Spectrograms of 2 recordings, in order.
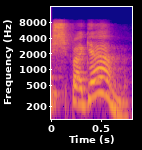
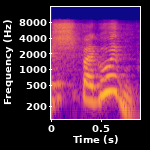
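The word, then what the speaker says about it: Shippagan: C'est incroyable, c'est 3 syllabes, gang. On va l'avoir tout le monde ensemble, ok? Vous êtes capable de dire Quatico, vous pouvez dire Chipagan. Puis il fait, hey, Chipagoun!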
